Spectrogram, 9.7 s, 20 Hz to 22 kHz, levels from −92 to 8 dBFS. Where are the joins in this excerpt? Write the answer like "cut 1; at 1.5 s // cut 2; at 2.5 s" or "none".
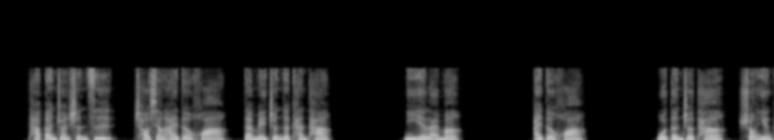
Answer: none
